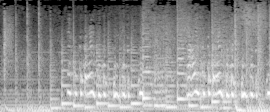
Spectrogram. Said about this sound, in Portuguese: Rapaz, olha o peru aí, hein? Peru passando aí mais uma vez, tá anotando?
